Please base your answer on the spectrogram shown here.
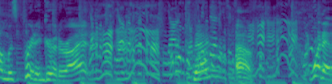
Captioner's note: babbling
